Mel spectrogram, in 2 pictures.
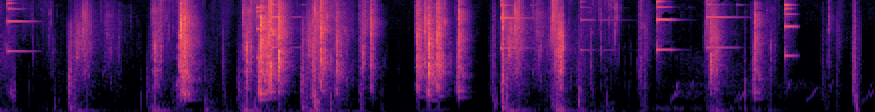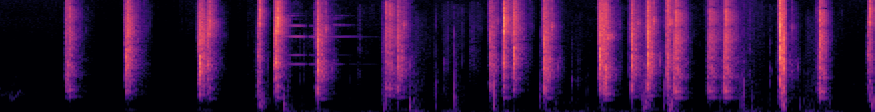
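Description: Slimes squelch and splat as they bounce and get hit.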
